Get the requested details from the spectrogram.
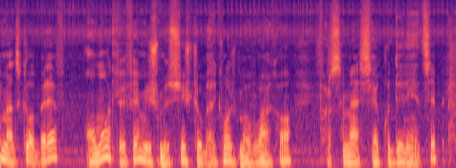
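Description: Heard over noticeable background noise, a man with a Quebec accent speaks in a fairly low pitch with lively intonation. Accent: Québécois French. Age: 60s. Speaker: songwriter. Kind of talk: personal storytelling. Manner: casual.

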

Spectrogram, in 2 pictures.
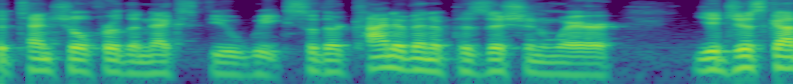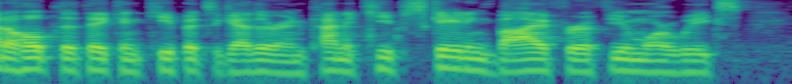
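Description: A man's unremarkable speaking voice, fairly low and fairly quick, with fairly even intonation, dry and close with no echo, on a very clean recording with a silent background. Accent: American. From Wisconsin, north of Milwaukee. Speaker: baseball beat writer and analyst. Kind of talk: podcast interview.

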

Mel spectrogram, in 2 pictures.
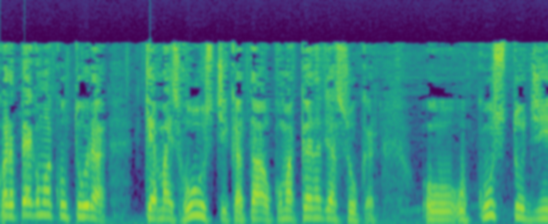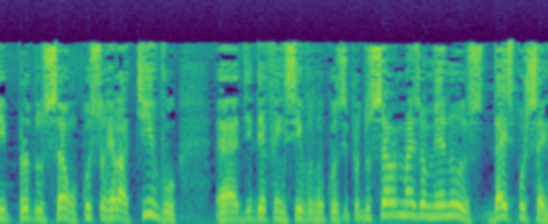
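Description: The voice has a dark, mellow tone and lively intonation at a moderate pace. The sound is dry and close with no echo, over a quiet background. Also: man, fairly high pitch for a man. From Brazil, São Paulo state (Jundiaí area). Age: 70s. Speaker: agronomy professor. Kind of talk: interview conversation. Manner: halting, many repetitions.

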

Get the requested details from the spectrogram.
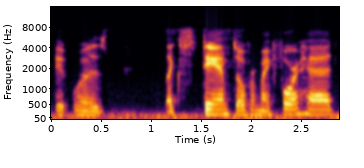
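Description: With a Canadian accent, a woman speaks in a very deep, low voice with vocal fry and ordinary pitch variation. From Toronto area, Canada (Scarborough). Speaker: filmmaker and actor. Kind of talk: interview. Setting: remote video interview.

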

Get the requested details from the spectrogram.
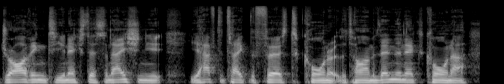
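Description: In an Australian accent, a man talks at a fairly quick pace with a fairly low pitch and monotone, flat intonation, in a very clean recording with a silent background. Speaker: podcast host, former football player. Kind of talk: interview. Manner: halting, many fillers.

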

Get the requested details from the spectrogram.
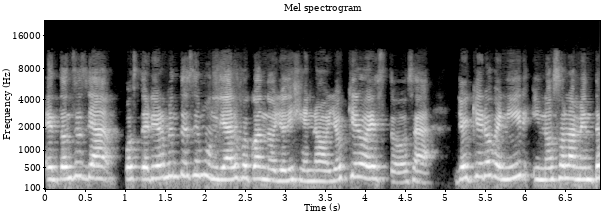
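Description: A woman with a high pitch speaks at a moderate pace, her intonation fairly even. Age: 20s. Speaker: professional athlete. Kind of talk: interview.

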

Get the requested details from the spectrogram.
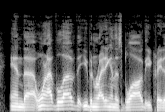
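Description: Against a quiet background, a man with an ordinary speaking voice talks at a fairly low pitch with ordinary pitch variation. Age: 30s. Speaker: radio show host. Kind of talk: casual chat. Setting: studio.

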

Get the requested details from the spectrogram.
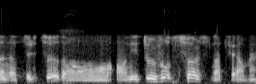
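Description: His pitch sits in the middle range, and this man keeps his intonation fairly level. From Quebec, Lac-Saint-Jean. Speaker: former dairy farmer. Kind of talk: interview. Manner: halting.

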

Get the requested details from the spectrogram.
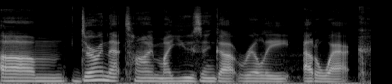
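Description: In an American accent, a woman speaks with a very deep, low pitch and fairly even intonation, with audible room echo. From South Jersey, US. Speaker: person in addiction recovery. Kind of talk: personal testimony interview.

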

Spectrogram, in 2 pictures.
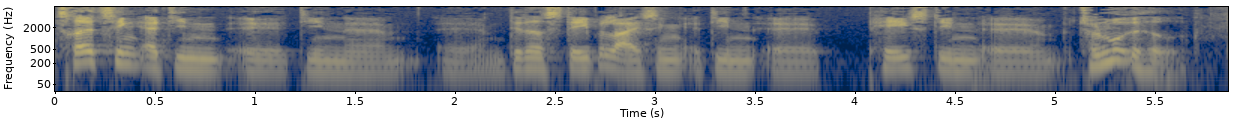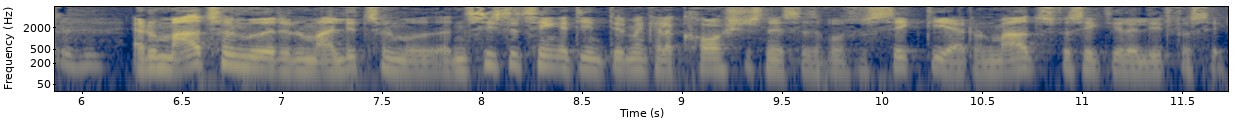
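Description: Speaking at a fairly quick pace, a man with a medium pitch sounds somewhat breathy and has lively intonation. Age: 30s. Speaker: entrepreneur and investor. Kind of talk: interview.

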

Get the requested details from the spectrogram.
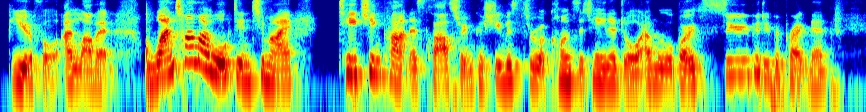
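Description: A woman speaks at a medium pitch with an Australian accent. Her intonation is lively and her pace fairly quick. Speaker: podcast host. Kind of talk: casual chat.

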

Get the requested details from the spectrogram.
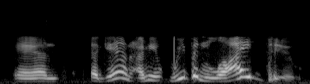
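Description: Speaking very slowly, a man lets his pitch swing very widely. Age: 60s. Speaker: radio caller. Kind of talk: call-in comment. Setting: phone call.

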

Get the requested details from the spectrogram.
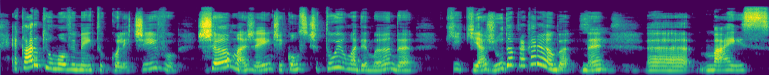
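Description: Speaking at a fairly slow pace, a woman with an ordinary speaking voice has a fairly high pitch and ordinary pitch variation. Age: 40s. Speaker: psychoanalyst. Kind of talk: casual chat.

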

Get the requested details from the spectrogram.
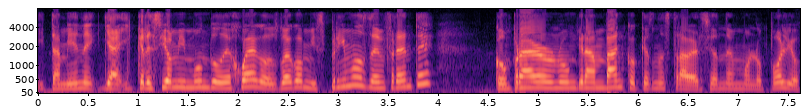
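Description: A man with a high-pitched voice speaks at a moderate pace, raising and projecting his voice. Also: ordinary pitch variation. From Guatemala. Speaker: board game company public relations. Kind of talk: casual interview.

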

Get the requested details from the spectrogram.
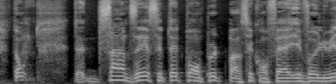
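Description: A man with a Quebec accent, medium pitch, dark, mellow tone and ordinary pitch variation. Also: very clean recording, silent background. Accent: Québécois French. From Quebec, Basses-Laurentides. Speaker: novelist. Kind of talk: casual chat.

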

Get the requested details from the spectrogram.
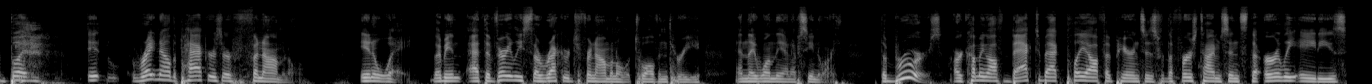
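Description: In an American accent, a man with a fairly high pitch uses an ordinary speaking voice and ordinary pitch variation, captured as a dry, close sound with no echo on a very clean recording with a silent background. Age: 20s. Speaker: radio producer co-hosting a sports podcast. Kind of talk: casual sports chat. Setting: studio.

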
